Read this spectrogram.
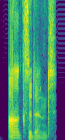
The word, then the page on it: oxidant: British English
